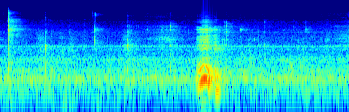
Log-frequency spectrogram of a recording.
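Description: A person chewing a bite of a sauced, breaded fried chicken tender (a honey chipotle chicken crisper), making small wet mouth clicks and smacks. About two and a half seconds in there is a short voiced 'mm', the loudest sound.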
